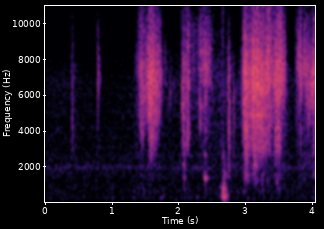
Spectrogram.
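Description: Clear plastic bag crinkling as hands handle it, in two short spells about one and a half and three seconds in, with a light knock just before the second.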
